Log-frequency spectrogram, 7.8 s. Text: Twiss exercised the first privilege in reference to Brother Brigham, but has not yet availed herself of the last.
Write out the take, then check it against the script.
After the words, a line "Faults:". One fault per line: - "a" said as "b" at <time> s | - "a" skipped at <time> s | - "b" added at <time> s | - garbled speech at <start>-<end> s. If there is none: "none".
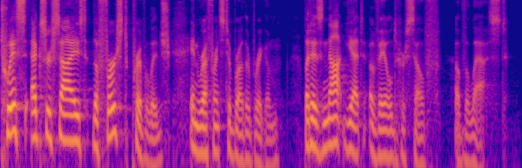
Twiss exercised the first privilege in reference to Brother Brigham, but has not yet availed herself of the last.
Faults:
none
